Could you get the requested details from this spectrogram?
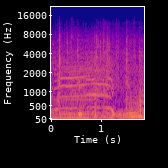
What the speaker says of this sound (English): So what we're doing here is the cows are grazing new grass.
